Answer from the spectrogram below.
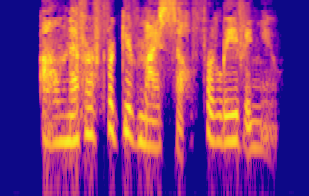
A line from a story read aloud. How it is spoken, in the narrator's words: he whispered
